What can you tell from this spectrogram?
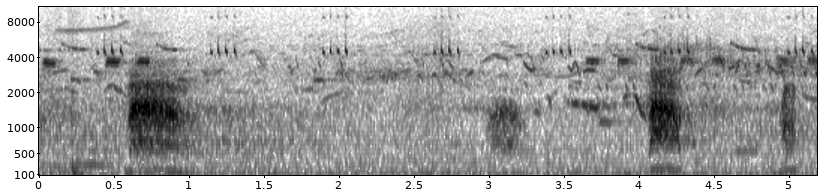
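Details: Frogs croaking at night during a first summer night camping in a field, with the moon almost full. Short, harsh croaks come at about 0.7, 3, 4 and 5 seconds over steady background hiss, with faint high chirping.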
